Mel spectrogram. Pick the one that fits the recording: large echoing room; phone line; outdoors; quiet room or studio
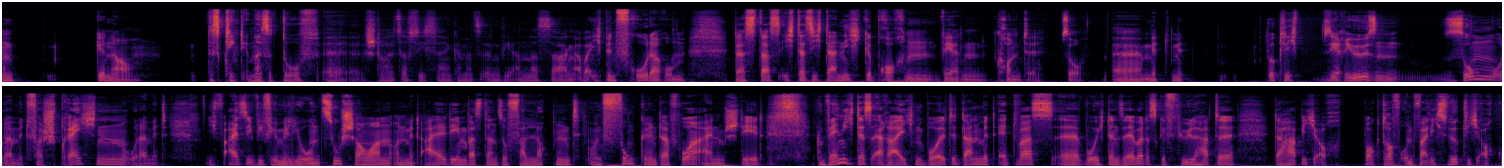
quiet room or studio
